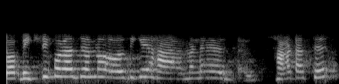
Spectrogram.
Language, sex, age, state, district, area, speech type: Bengali, female, 18-30, West Bengal, Paschim Bardhaman, rural, conversation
